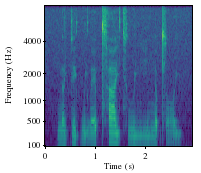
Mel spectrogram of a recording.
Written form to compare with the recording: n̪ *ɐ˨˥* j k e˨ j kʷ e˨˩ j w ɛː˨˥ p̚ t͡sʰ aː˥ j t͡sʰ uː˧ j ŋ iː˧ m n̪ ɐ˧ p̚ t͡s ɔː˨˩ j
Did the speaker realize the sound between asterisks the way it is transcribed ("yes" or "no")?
yes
